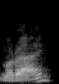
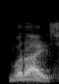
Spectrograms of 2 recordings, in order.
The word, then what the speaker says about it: Moraes: Morai? Moraes. Moraes. Okay, so the S is sounded. The S on the end actually is sounded. It's not like the French where it would be silent.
